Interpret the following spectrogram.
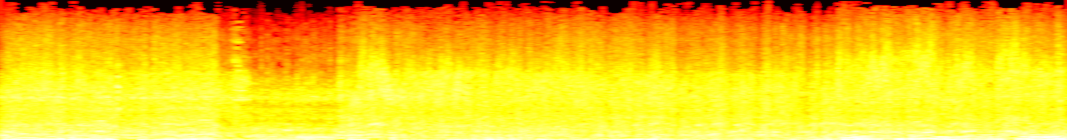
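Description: Petrol string trimmer running, its engine speed wavering up and down as the line cuts grass, easing off briefly about two seconds in.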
